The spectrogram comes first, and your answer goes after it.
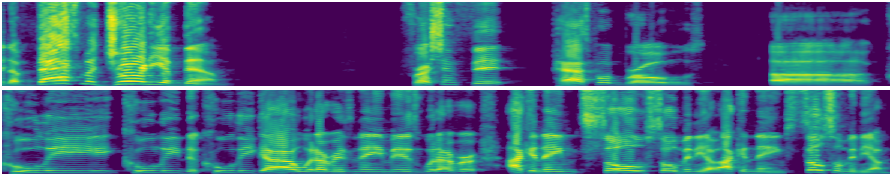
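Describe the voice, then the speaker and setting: A man hosting his own channel, delivering an argumentative, repetitive reaction rant that keeps challenging the person he is answering. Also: a little high. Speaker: commentary channel host.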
